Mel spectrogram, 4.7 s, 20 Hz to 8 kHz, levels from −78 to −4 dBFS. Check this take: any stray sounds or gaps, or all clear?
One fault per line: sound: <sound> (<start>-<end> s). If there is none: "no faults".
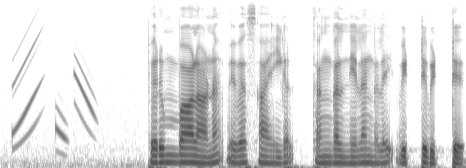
sound: chirp (0.1-1.0 s)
